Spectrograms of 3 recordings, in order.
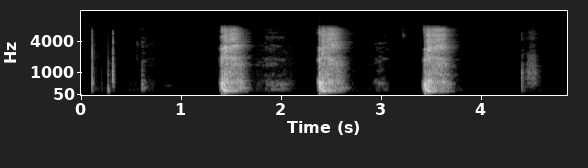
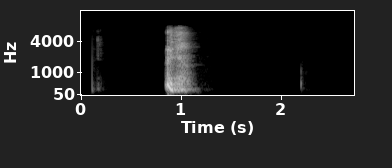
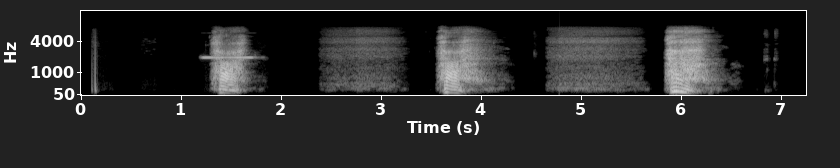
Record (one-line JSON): {"three_cough_length": "4.9 s", "three_cough_amplitude": 32767, "three_cough_signal_mean_std_ratio": 0.28, "cough_length": "2.7 s", "cough_amplitude": 28746, "cough_signal_mean_std_ratio": 0.19, "exhalation_length": "7.3 s", "exhalation_amplitude": 29149, "exhalation_signal_mean_std_ratio": 0.33, "survey_phase": "beta (2021-08-13 to 2022-03-07)", "age": "45-64", "gender": "Male", "wearing_mask": "No", "symptom_none": true, "smoker_status": "Never smoked", "respiratory_condition_asthma": false, "respiratory_condition_other": false, "recruitment_source": "REACT", "submission_delay": "2 days", "covid_test_result": "Negative", "covid_test_method": "RT-qPCR", "influenza_a_test_result": "Negative", "influenza_b_test_result": "Negative"}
